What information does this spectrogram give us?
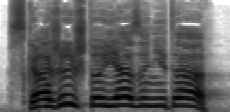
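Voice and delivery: high, loud yell back; shouted reply. A narrator's reading. Housekeeper answers from behind closed door, shouting. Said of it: "крикнула в ответ Фрёкинбок из-за закрытой двери".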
